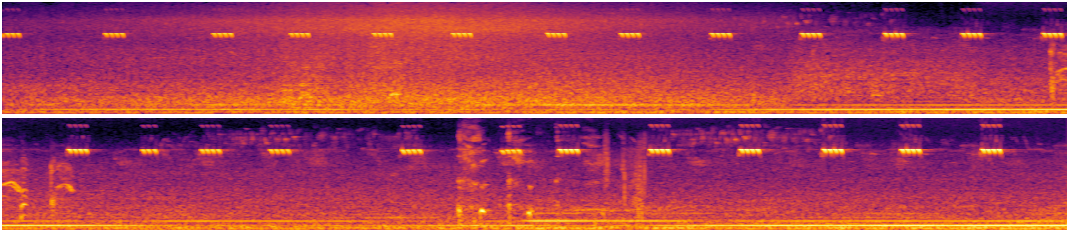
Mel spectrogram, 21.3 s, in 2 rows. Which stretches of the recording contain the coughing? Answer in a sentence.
The coughing can be heard from 2.8 to 4.0 s, from 10.4 to 11.4 s and from 15.2 to 17.1 s.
